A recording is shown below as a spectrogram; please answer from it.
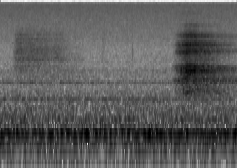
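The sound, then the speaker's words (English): Breathing in and out, heard as two soft, airy breaths separated by a pause over a faint low hum. “Breathing in”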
